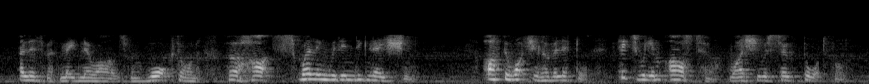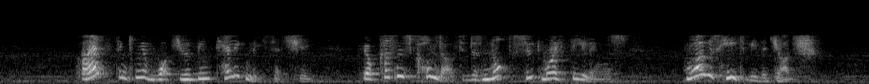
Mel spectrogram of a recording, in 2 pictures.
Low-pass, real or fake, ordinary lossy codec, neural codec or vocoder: 7.2 kHz; real; AAC, 16 kbps; none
